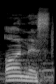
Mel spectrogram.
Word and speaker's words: honest: com H, o primeiro som dela é som de vogal, por isso que nós usamos an e não a, para falar a honest life. Não, nós falamos an honest life e acaba juntando na pronúncia, né?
